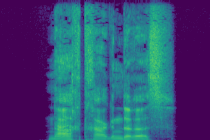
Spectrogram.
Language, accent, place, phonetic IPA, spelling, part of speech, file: German, Germany, Berlin, [ˈnaːxˌtʁaːɡəndəʁəs], nachtragenderes, adjective, De-nachtragenderes.ogg
- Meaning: strong/mixed nominative/accusative neuter singular comparative degree of nachtragend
